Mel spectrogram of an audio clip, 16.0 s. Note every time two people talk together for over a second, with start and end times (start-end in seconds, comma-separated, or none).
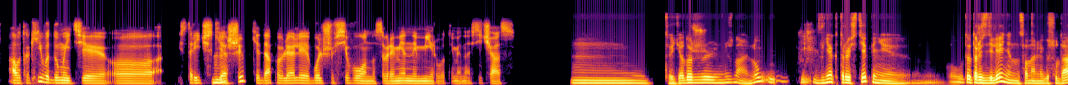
none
